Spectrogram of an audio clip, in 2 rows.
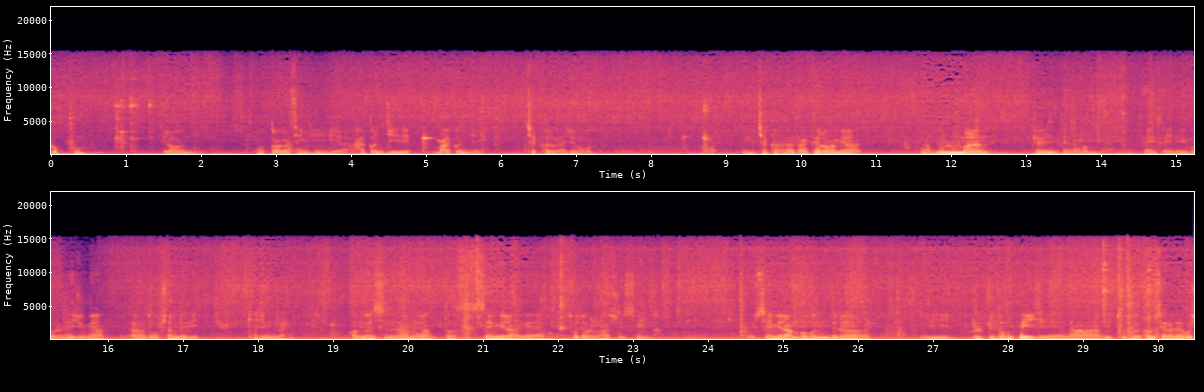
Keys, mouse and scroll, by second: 13.9 click, 14.6-15.6 scroll down 2, 16.3-17.8 scroll down 3, 17.8 click, 19.1-20.4 scroll down 1, 20.4-20.9 scroll down 2, 21.7-25.1 scroll up 4.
